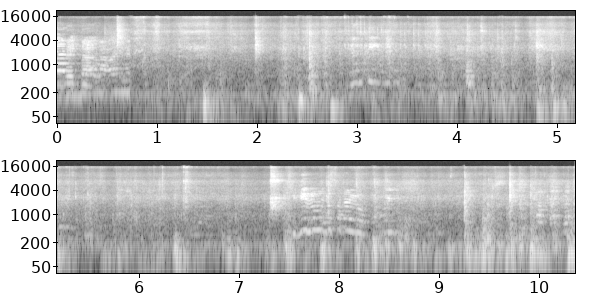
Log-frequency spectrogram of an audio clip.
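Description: Footsteps shuffle and thump on a hard floor.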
